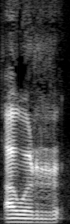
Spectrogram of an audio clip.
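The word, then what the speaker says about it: hour: كلمات زي كلمه اونست اونست ما بنطق الاتش بننطق الاو فنقول ان كلمه زي كلمه اور ما بن طقش الاتش ف بنقول برض ان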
